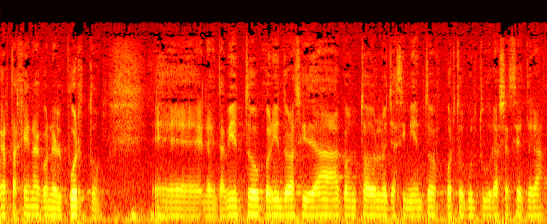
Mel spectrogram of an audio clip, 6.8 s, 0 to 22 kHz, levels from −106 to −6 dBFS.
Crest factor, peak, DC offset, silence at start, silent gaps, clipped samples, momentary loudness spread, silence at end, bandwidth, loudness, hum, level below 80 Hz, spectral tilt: 22 dB; -6 dBFS; under 0.1%; 0 s; none; under 0.1%; 8 LU; 0 s; 15.5 kHz; -28 LUFS; none; -44 dBFS; -4.5 dB/octave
